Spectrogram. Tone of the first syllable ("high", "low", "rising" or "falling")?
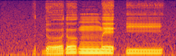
rising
